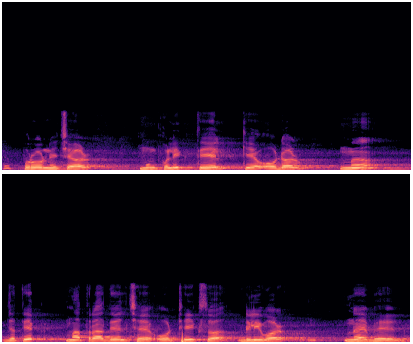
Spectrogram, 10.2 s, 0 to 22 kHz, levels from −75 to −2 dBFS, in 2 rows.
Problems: background sounds at intervals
